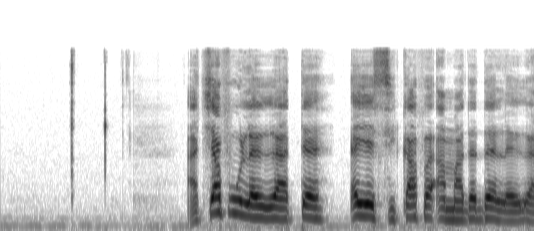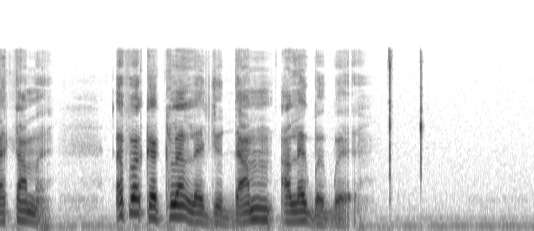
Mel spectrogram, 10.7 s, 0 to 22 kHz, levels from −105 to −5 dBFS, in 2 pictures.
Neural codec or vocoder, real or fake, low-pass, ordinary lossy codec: vocoder, 22.05 kHz, 80 mel bands, Vocos; fake; 9.9 kHz; none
